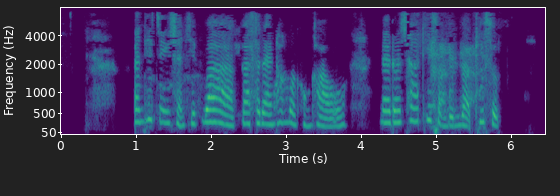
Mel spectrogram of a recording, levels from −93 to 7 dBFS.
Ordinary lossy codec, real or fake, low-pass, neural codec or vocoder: MP3, 32 kbps; fake; 7.2 kHz; codec, 16 kHz, 4 kbps, FreqCodec, smaller model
